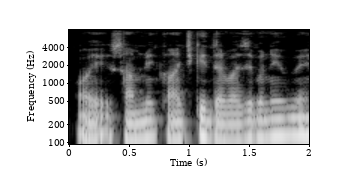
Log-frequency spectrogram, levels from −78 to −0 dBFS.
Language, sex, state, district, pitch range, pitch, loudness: Hindi, male, Jharkhand, Ranchi, 110-130 Hz, 115 Hz, -16 LUFS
